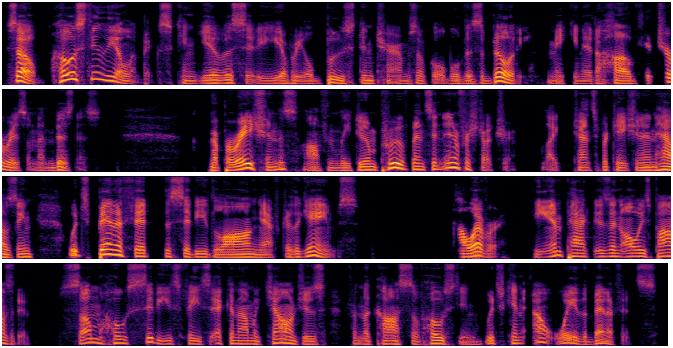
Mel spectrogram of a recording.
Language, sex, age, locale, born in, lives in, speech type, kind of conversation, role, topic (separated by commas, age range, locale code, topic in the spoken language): English, male, 55-59, en-US, United States, United States, read, expert-assistant, expert, What are the origins and cultural significance of the Olympic Games?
